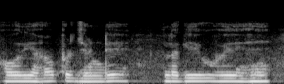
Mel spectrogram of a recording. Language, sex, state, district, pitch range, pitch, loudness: Hindi, male, Arunachal Pradesh, Lower Dibang Valley, 145-150 Hz, 145 Hz, -11 LUFS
